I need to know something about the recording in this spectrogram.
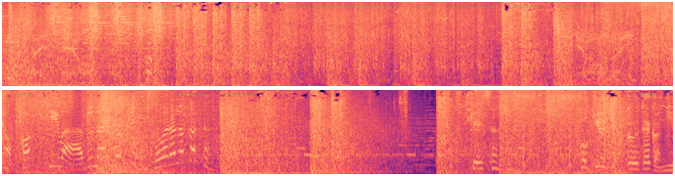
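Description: Energy blasts boom and crackle.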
